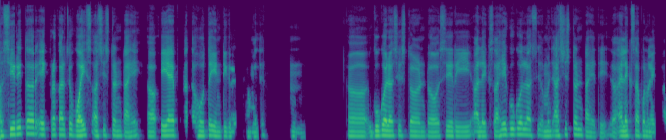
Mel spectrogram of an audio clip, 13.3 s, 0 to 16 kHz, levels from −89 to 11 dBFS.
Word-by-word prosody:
Siri 155 +3 +5
तर 170 -1 +5
एक 150 -1 0
प्रकारचे 145 0 0
व्हॉईस 130 +1 +4
असिस्टंट 125 -1 -3
आहे 115 +5 -1 0.2
अ, 115 0 +1
एआय 130 0 +6
पण 130 -1 -11
आता 125 0 -8
होतं 125 +2 +1
इंटिग्रेट 115 -2 -1
त्यामध्ये 110 +4 -10 0.6
हं. 105 -4 -10 0.9
आह, 115 -1 0 0.2
Google 130 +1 +6
असिस्टंट, 120 -2 -3 0.3
Siri, 120 -1 0 0.3
Alexa 115 +1 -1
हे 150 - +3
Google 150 -1 +1 0.3
म्हणजे 120 +1 -2
असिस्टंट 140 +2 -2
आहे 110 -3 -3
ते 100 0 -7 0.3
Alexa 125 +1 +2
पण 120 -2 -1
ऐकला 110 0 -7
125 Hz, 130 wpm, -22 LUFS, 115-140 Hz, 0.9 s, एआय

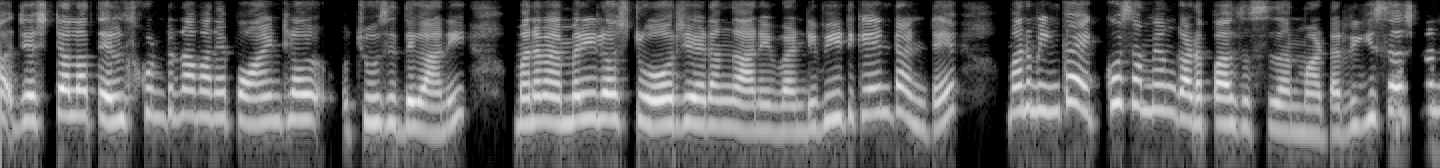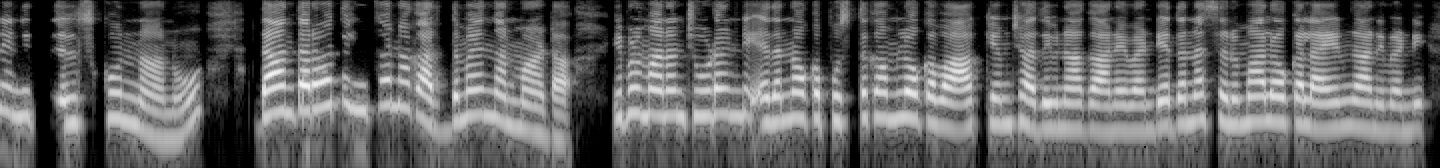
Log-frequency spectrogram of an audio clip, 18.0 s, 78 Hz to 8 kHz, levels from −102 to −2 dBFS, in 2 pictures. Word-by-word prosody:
Just 285 +3 0
అలా 335 0 +3
తెలుసుకుంటున్నాం 330 +4 -1
అనే 310 0 -3
పాయింట్‌లో 285 +2 0 0.4
చూసిద్ది‌ 275 -2 0
గాని, 225 +7 -4 0.4
మన 265 +1 +2
మెమరీ‌లో 290 +3 +2
స్టోర్ 265 -2 +4
చేయడం 260 -2 +1
కానివ్వండి 220 0 -3
వీటికెంటంటే, 325 - -3 0.4
మనం 385 +2 +1
ఇంకా 380 +6 +1
ఎక్కువ 460 +6 0
సమయం 390 -3 -3
గడపాల్సి 270 -3 +1
వస్తదనమాట. 215 -5 -6 0.2
రిసర్చ్‌లో 360 +8 -2
నేను 345 -3 -4
ఇది - - -29
తెలుసుకున్నాను. 265 - -4 0.5
దాని 360 +1 +9
తర్వాత 415 +4 +6
ఇంకా 385 +3 -3
నాకు 410 -6 0
అర్థమైంది 305 +7 -2
అనమాట. 225 -6 -3 0.4
ఇప్పుడు 350 +3 -1
మనం 335 0 +2
చూడండి 335 0 -1
ఏదైనా 280 +3 +1
ఒక 305 - +2
పుస్తకంలో 310 +3 0
ఒక 280 - +2
వాక్యం 240 +4 +2
చదివిన 235 -2 +1 0.2
కానివ్వండి, 220 +1 -1
ఏదైనా 270 +3 -2
సినిమాలో 280 +1 +1
ఒక 265 - +2
లైన్ 235 +1 0
కానివ్వండి. 225 -1 -3
280 Hz, 145 wpm, -20 LUFS, 245-330 Hz, 0.5 s, దాని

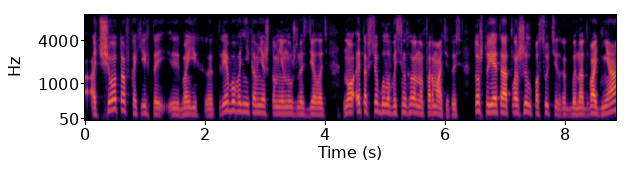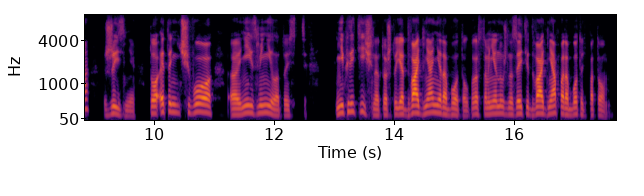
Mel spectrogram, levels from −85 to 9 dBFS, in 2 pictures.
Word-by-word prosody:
отчетов, 220 0 +3
каких-то 150 -2 -5
и 130 -1 -6
моих, 135 +1 -4
э, 120 0 -7
требований 190 - -2
ко 170 - -1
мне, 165 -1 -2
что 150 - -6
мне 145 -1 -2
нужно 140 -1 -6
сделать, 135 0 -3 0.2
но 165 +3 +3
это 195 +3 +2
всё 200 - -2
было 175 -2 -2
в 155 - -15
асинхронном 165 -2 -1
формате. 150 -6 +1
То 120 - -11
есть 120 - -10 0.2
то, 195 - +1
что 180 - -3
я 170 0 +8
это 175 -1 +7
отложил 170 +2 +1
по 150 - -2
сути 145 -4 -8
как 135 +1 -9
бы 130 +2 -5
на 140 0 +3
2 155 +4 +5
дня 175 - +2 0.2
жизни, 115 -6 -4 0.2
то 150 0 +3
это 190 +2 +2
ничего, 170 -1 +1 0.3
э, 125 +1 +1
не 160 +5 -2
изменило. 155 -6 -4
То 115 - -11
есть 110 -2 -13 0.5
не 155 +4 +1
критично 180 -9 -3
то, 125 - -4
что 135 - -6
я 135 0 +5
2 160 +7 +8
дня 160 +4 0
не 165 -2 0
работал. 125 -6 -2
Просто 135 0 -5
мне 140 +2 -1
нужно 140 -3 -6
за 145 +3 -1
эти 145 0 -1
2 145 +4 +6
дня 145 +4 +2
поработать 135 -3 -1
потом. 115 -6 -7
150 Hz, 205 wpm, -24 LUFS, 130-170 Hz, 0.5 s, я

